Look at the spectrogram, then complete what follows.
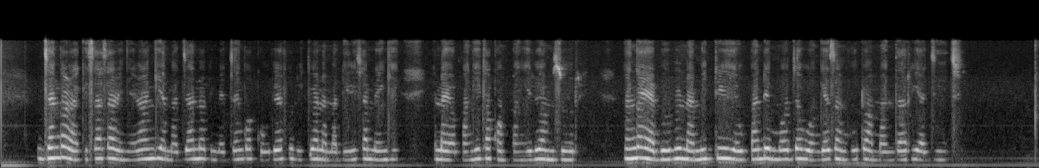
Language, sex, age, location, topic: Swahili, female, 18-24, Nairobi, finance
